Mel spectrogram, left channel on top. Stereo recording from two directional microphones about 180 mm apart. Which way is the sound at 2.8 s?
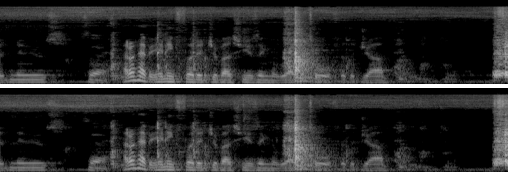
5° left (ahead or behind).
